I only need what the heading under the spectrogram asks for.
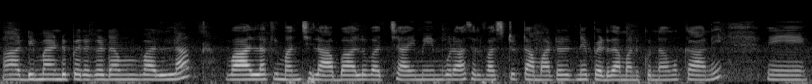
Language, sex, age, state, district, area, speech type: Telugu, female, 45-60, Andhra Pradesh, Srikakulam, urban, spontaneous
